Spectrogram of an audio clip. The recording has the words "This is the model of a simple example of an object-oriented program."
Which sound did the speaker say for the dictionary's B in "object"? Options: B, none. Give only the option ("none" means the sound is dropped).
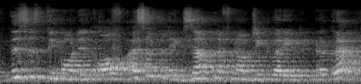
none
